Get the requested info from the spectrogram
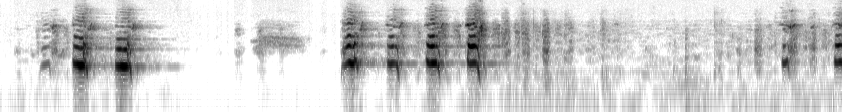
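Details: Wolf dog from Pakistan and Sindh barking in quick, sharp bursts: a pair of barks, then a rapid run of four or five, then a few softer barks near the end, against silence.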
